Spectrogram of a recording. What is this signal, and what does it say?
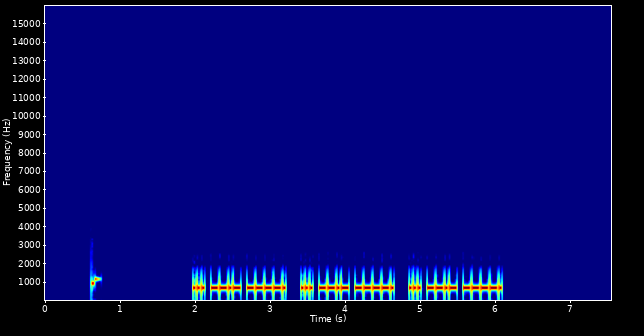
Morse code, heard as a keyed tone, about 40 wpm, 700 Hz. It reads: SQ9 SQ9 SQ9
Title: Callsign Prefixes for Top 25 DXCC - Repeated 3x - 40wpm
